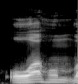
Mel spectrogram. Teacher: واو کو ادا کرتے دونوں ہونٹوں کو گول کرنا ہے، وہم میم ساکن کا اظہار ہے، غنہ نہیں کریں گے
